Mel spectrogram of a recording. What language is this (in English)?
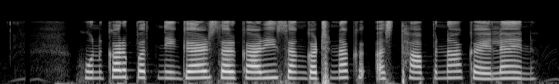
Maithili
